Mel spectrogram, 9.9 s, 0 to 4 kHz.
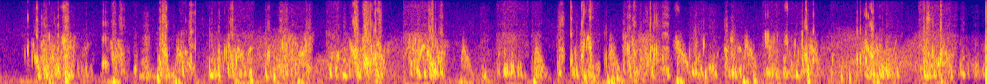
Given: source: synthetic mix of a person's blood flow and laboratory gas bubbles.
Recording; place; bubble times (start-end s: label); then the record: Doppler ultrasound of blood flow; subclavian vein
0.22-0.94 s: bubbles
1.00-1.30 s: bubbles
1.32-1.96 s: bubbles
2.06-2.55 s: bubbles
2.63-3.15 s: bubbles
3.26-3.92 s: bubbles
4.03-4.50 s: bubbles
4.80-4.89 s: bubbles
4.96-5.42 s: bubbles
5.56-5.65 s: bubbles
5.71-6.00 s: bubbles
6.03-6.08 s: bubbles
6.21-6.81 s: bubbles
6.88-7.20 s: bubbles
7.23-7.46 s: bubbles
7.61-8.19 s: bubbles
8.29-9.03 s: bubbles
9.18-9.88 s: bubbles
From the record:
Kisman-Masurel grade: 332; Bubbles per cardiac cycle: rolling drumbeat, 9 or more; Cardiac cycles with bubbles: 50 to 99%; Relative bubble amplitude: moderate (0.250 to 0.450); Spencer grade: 3 (all of the cardiac periods contain showers or single bubble signals, but not dominating or overriding the cardiac motion signals); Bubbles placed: anywhere in the cardiac cycle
